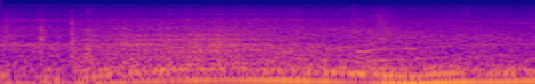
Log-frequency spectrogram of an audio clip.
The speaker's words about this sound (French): Oh putain! Ma voiture! Elle se tire avec ma bagnole!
